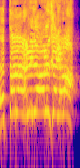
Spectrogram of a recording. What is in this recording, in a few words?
inform reloading generic, battlechatter, english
